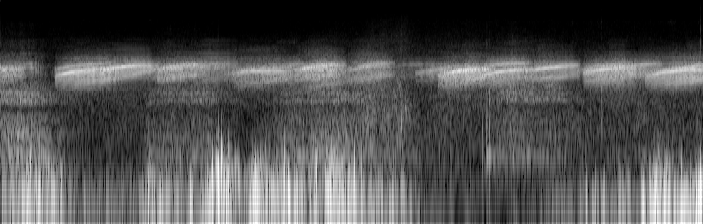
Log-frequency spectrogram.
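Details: Frogs croaking around remote rock pools near Tocumwal, New South Wales, recorded on a compact camera: a chorus of short rasping notes repeated roughly eight times in five seconds, over low rumbling wind or vehicle noise.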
